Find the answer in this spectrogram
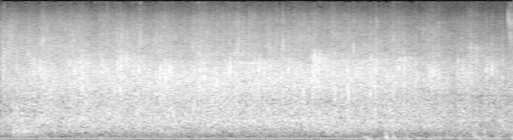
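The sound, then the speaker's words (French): Church audience applauding during a French-language prayer service to acclaim the Lord, a faint but steady, continuous patter of many hands clapping that holds level throughout and eases slightly at the end. “On va prier ensemble. Acclamez le Seigneur.”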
